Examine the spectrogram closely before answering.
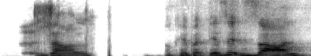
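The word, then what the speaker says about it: ذال: I've been saying that this is not Z sound like in English yeah it is you have to put your tongue sorry yes your tongue in between your teeth van like that can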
